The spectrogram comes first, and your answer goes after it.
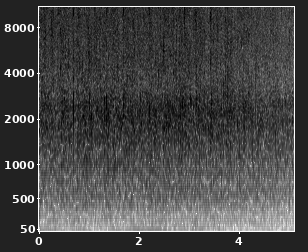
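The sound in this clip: A talk-show audience applauds as a guest is welcomed onto the show, a thick, even wash of clapping that holds steady for about five seconds with no voices over it.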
